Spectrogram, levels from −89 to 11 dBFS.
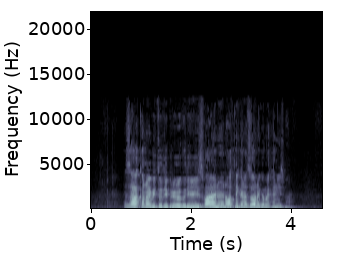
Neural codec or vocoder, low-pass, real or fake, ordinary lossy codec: vocoder, 44.1 kHz, 128 mel bands every 256 samples, BigVGAN v2; 19.8 kHz; fake; AAC, 32 kbps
